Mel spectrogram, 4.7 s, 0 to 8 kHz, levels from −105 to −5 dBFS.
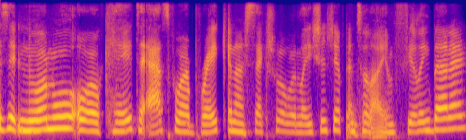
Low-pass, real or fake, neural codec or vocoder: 7.2 kHz; fake; codec, 16 kHz, 1 kbps, X-Codec, HuBERT features, trained on general audio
